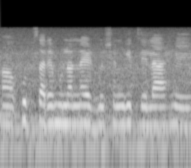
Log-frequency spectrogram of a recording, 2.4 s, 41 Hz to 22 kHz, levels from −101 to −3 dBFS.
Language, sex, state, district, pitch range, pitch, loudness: Marathi, female, Maharashtra, Gondia, 205-215 Hz, 210 Hz, -17 LUFS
